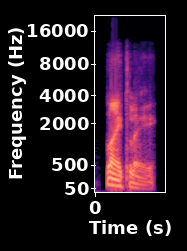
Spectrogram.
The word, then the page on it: lightly: British English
